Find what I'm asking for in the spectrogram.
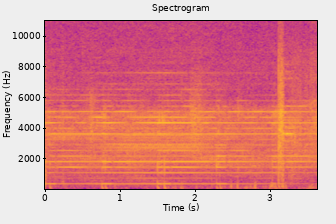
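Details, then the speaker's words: Amplifier in Bluetooth mode, played through its speaker: steady mid-pitched hum with higher whistling tones and irregular crackly ticks; unwanted noise, cause unknown. "Bluetooth mode. হ্যাঁ বন্ধুরা, এই অ্যাম্পলিফায়ারটির সমস্যা হলো, একটু আপনাদেরকে শোনাই, দেখেন এটাই কী রকমের সমস্যা।"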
